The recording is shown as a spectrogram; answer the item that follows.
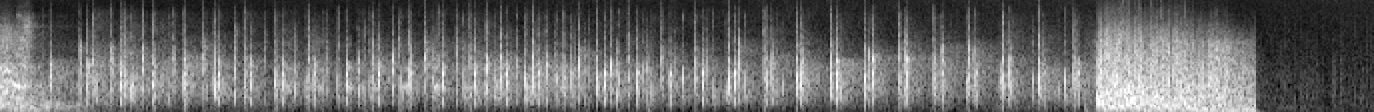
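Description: Film sound effects: a rapid run of sharp pops, about six a second, followed near the end by a loud rushing blast lasting about a second that cuts off suddenly, the blast of a smoke-bomb effect.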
